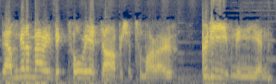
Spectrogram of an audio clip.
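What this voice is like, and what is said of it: Put-on posh English accent. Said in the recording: “this is my posh accent.”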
